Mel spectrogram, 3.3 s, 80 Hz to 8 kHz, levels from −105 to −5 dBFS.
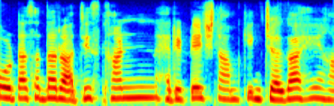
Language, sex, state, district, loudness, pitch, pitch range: Hindi, female, Haryana, Charkhi Dadri, -18 LUFS, 240 Hz, 225-250 Hz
